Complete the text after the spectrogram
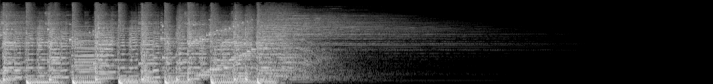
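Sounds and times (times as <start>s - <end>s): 
funny running sound: 0.2s - 3.2s.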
